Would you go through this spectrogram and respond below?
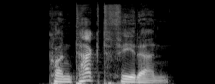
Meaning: plural of Kontaktfeder
- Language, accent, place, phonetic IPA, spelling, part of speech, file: German, Germany, Berlin, [kɔnˈtaktˌfeːdɐn], Kontaktfedern, noun, De-Kontaktfedern.ogg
